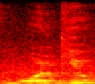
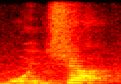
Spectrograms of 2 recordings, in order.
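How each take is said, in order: First: The t and y stay separate sounds. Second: The t and y blend into ch.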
